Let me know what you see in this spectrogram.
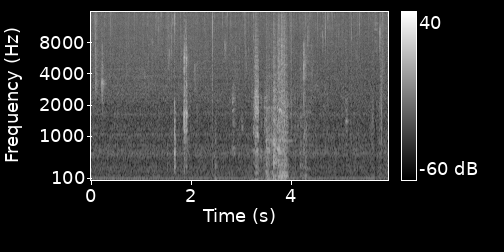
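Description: Saltfish fritters frying in hot oil in an aluminium pot: a steady sizzle with scattered sharp pops and crackles. A little past halfway there is a louder, rougher burst lasting under a second.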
